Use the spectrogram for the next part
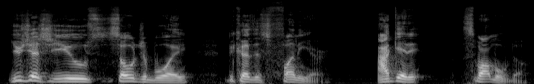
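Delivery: ordinary talk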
